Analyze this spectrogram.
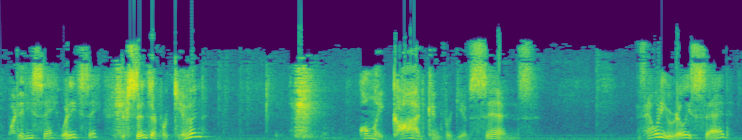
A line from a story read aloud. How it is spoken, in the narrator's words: people start to whisper to each other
